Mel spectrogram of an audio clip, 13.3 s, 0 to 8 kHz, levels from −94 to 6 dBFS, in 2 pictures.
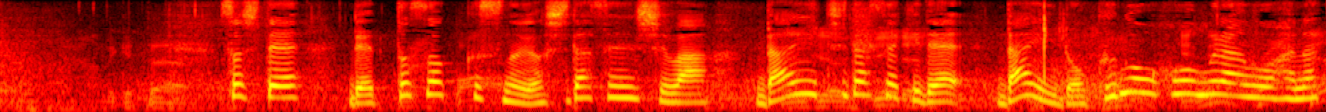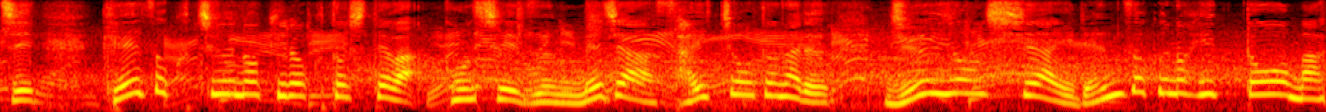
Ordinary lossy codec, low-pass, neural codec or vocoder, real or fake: none; none; none; real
